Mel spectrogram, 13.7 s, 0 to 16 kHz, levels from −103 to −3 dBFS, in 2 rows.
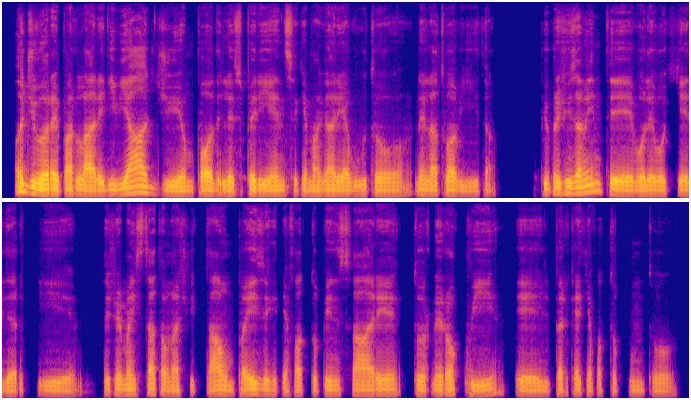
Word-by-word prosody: Oggi 110 - +6
vorrei 90 -2 +8
parlare 80 -2 +4
di 85 +2 -1
viaggi 100 -4 +2
e - - +5
un 75 0 0
po' 80 0 +4
delle 80 - +1
esperienze 80 -1 +1
che 80 - -2
magari 80 0 +1
ha - - +3
avuto 75 -1 -2
nella 80 -1 -1
tua 80 0 +2
vita. 75 0 -6 0.4
Più 95 - -2
precisamente 105 - +3
volevo 80 0 +2
chiederti 75 -2 -5 0.3
se 90 - -4
c'è 90 - -2
mai 85 0 -1
stata 85 -1 -4
una 75 0 -3
città 80 +1 -7
o 85 - +1
un 75 -2 -4
paese 90 +2 0
che 80 - -9
ti 75 - -8
fatto 75 +1 -7
pensare: 85 +1 -3
"Tornerò 85 +1 -2
qui", 80 +3 -4 0.2
e 85 - -5 0.2
il 75 -1 -8
perché - - -6
ti - - -9
fatto, - - -12
appunto, 75 -1 -11
80 Hz, 185 wpm, -22 LUFS, 80-85 Hz, 0.4 s, vorrei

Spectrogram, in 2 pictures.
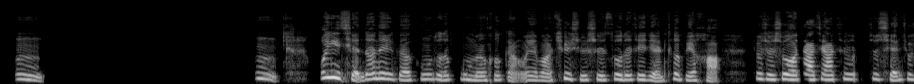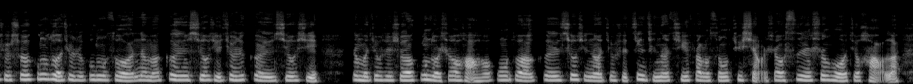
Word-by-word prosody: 嗯。 215 -8 -1 2.1
嗯， 265 -3 -1 0.4
我 305 - +2
以 320 -1 +10
前 - - +1
的 240 - +3
那 265 -2 +4
个 200 -3 +1
工 235 +4 -3
作 220 - +1
的 205 - -1
部 220 +2 -5
门 190 -2 +1
和 205 +1 -4
岗 185 -4 -5
位 195 -1 -2
吧， 175 -2 0
确 255 +6 0
实 210 -2 -3
是 210 -1 -1
做 225 +2 +1
得 210 - +1
这 215 0 0
点 160 -6 0
特 245 +8 -2
别 200 -4 -1
好， 190 - 0 0.3
就 260 - -2
是 230 -2 +2
说 220 -1 +5
大 220 -1 +4
家 215 0 +2
就 235 +2 -2
之 245 - -3
前 215 -5 0
就 230 +1 -3
是 210 -2 -2
说 220 +2 +1
工 235 +2 0
作 220 -5 +5
就 205 +3 -1
是 195 - -2
工 210 +1 -1
作， 180 -4 +2
那 195 +2 -1
么 180 -1 -1
个 210 +3 0
人 200 0 +2
休 200 +1 -1
息 190 -4 0
就 205 +4 -1
是 200 - +1
个 210 -2 -3
人 170 0 +2
休 185 +1 -2
息。 160 -5 0 0.3
那 210 - -2
么 185 -2 +2
就 200 +1 -2
是 195 -1 -1
说 190 -1 +3
工 220 +3 0
作 185 - +3
时 170 - -7
候 195 - +2
好 180 -4 +1
好 165 +2 -2
工 200 +2 -3
作， 180 -5 +2
个 200 +2 -4
人 195 0 +1
休 215 +3 0
息 205 -3 -5
呢， 170 -2 +2
就 195 - -7
是 175 -3 -4
尽 220 +5 0
情 190 -3 -3
地 175 - +2
去 185 +1 -3
放 190 -2 0
松， 175 0 -1
去 205 - -8
享 195 - -4
受 190 - -1
私 210 +4 -4
人 190 -2 +2
生 205 +2 -1
活 165 -4 +4
就 175 +1 -3
好 - - -1
了。 - - 0
200 Hz, 300 characters per minute, -23 LUFS, 185-220 Hz, 2.1 s, 以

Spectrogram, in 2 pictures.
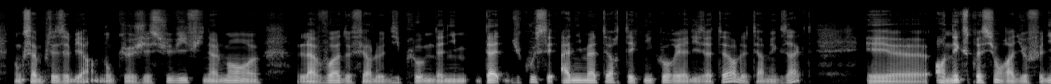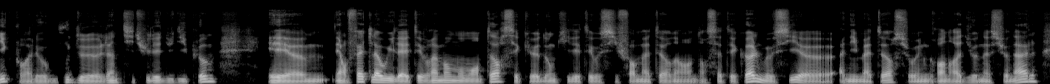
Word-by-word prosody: donc, - - -3
ça 90 - +4
me 75 - -4
plaisait 85 -1 0
bien, 70 0 0
donc - - -6
heu, 75 - 0
j'ai 75 +1 -3
suivi, 95 +6 -2
finalement, 80 -1 -1
heu, 70 - -4 0.4
la 70 0 +3
voie 85 +5 +2
de 80 -3 -4
faire 75 +2 -2
le 70 -1 -3
diplôme 80 +2 -4
d'anim 75 +1 -2 0.2
d'a - - +8
du 85 -1 -13
coup, 110 +6 -4
c'est - - +1
animateur 95 0 +2
technico-réalisateur, 80 -4 -1
le 75 - -2
terme 75 0 -5
exact 70 0 -4 0.5
et 75 -2 +3
heu, 65 -1 0
en 85 -2 +3
expression 100 -1 +3
radiophonique 80 0 0
pour 75 0 -4
aller 80 - -4
au 80 - -2
bout 80 +8 -6
de 85 -5 0
l'intitulé 85 +2 -1
du 80 0 -7
diplôme 125 - -1 0.5
et 85 -1 +6
hem 75 -2 +2
et - - +3
en 80 - +2
fait, 125 +4 +2
là, 105 -2 +7
où 95 - +5
il 85 -2 +4
a 80 - +7
été 90 +3 +1
vraiment 90 +2 +2
mon 85 -2 0
mentor, 115 - +1
c'est - - -1
que 75 - -4
donc 80 +1 -3
il 75 - -3
était 75 - -3
aussi 75 -2 -2
formateur 75 +1 -2
dans 70 0 -3
dans 65 +2 -9
cette - - -5
école 140 - +5
mais 85 - +1
aussi, 100 +8 +1
heu, 70 -1 +1
animateur 75 +7 -1
sur 70 - -2
une 75 +2 -2
grande 75 +1 0
radio 75 +2 -2
nationale 75 - 0
80 Hz, 210 wpm, -24 LUFS, 75-90 Hz, 0.5 s, d'a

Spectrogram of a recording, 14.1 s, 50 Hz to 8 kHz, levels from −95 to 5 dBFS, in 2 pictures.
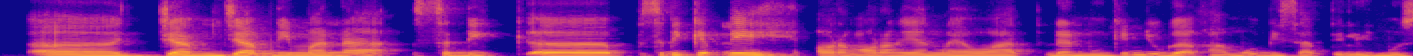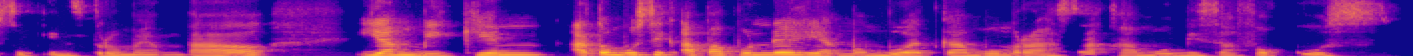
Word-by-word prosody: eee, 180 -1 +2 0.2
jam-jam 180 +4 +4
di 195 - -1
mana 200 +5 -1
sedik 195 +1 -5
eee, 195 -1 +5
sedikit 260 +2 0
nih, 245 -5 +3
orang-orang 195 0 -3
yang 185 0 -3
lewat 170 -2 -3
dan 170 -1 -1
mungkin 180 +10 -4
juga 190 -6 -1
kamu 165 +6 -6
bisa 175 -4 -6
pilih 160 +2 -4
musik 165 -1 -4
instrumental, 160 - -2 0.5
yang 250 0 +5
bikin 265 +6 0
atau 300 - +7
musik 285 0 +2
apapun 250 +3 +1
deh 300 0 +10
yang 230 -4 -1
membuat 200 -1 -1
kamu 195 +5 -3
merasa 190 +1 -5
kamu 195 +4 -7
bisa 190 +1 -8
fokus. 190 -1 -6
195 Hz, 135 wpm, -22 LUFS, 175-230 Hz, 0.5 s, deh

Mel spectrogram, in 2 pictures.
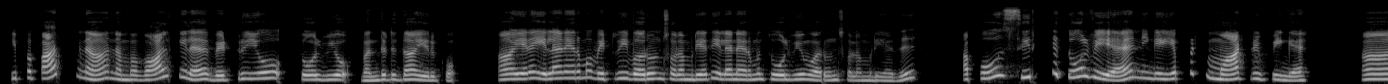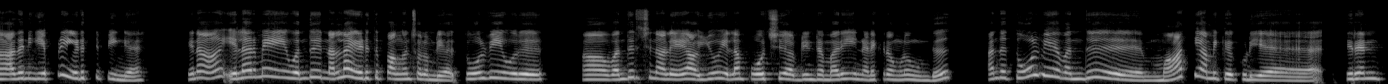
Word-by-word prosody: இப்ப 280 +3 -6
பார்த்தீங்கனா, 330 - +1 0.2
நம்ம 220 -2 -1 0.2
வாழ்க்கையில 300 - 0 0.2
வெற்றியோ, 260 +7 -1 0.4
தோல்வியோ 220 0 +1 0.2
வந்துட்டு 220 +5 -1
தான் 225 0 +3
இருக்கும். 185 -2 -6 0.4
ஆ - - 0 0.2
ஏனா 275 +3 +2
எல்லா 265 +3 +2
நேரமும் 300 +1 -3
வெற்றி 260 +2 -3
வருன்னு 250 +2 +2
சொல்ல 230 -1 0
முடியாது. 230 +3 0
எல்லா 235 -1 +1
நேரமும் 230 +2 -1
தோல்வியும் 225 0 +1
வருன்னு 195 +2 -3
சொல்ல 190 -1 -7
முடியாது. 180 +2 -5 0.6
அப்போ 240 +4 -5 0.3
சிறிய 345 +8 -3
தோல்விய 325 - +2 0.3
நீங்க 270 -3 -3 0.2
எப்பிடி - - -12 0.2
மாற்றியிருப்பீங்க? 235 -5 +1 0.7
ஆ - - +2 0.3
அத 265 +3 +3
நீங்க 260 -1 -2
எப்பிடி 425 - -2
எடுத்துப்பீங்க? 265 -8 -3 0.6
ஏனா, 300 +2 +2 0.3
எல்லோருமே 335 +7 +2 0.3
வந்து 285 +5 0 0.2
நல்லா 305 +9 +4
எடுத்துப்பாங்கன்னு 265 -3 0
சொல்ல 235 -2 +1
முடியாது. 200 -3 0
தோல்வி 285 +4 +2
ஒரு 245 -1 +7 0.6
ஆ - - +1 0.3
வந்துருச்சுனாலே, 265 -1 +1 0.2
"ஐயோ! 235 +4 -1
எல்லாம் 250 +1 0
போச்சு" 245 +1 +3
அப்பிடின்ற 225 0 -1
மாரி 220 +4 +1 0.2
நினைக்கிறவங்களும் 215 0 -2
உண்டு. 190 +5 0 0.5
அந்த 295 +4 -1
தோல்விய 400 +5 +1
வந்து 255 +4 0 0.7
மாத்தியமைக்கக்கூடிய 240 - 0 0.8
திறன் 265 +2 +2
250 Hz, 125 wpm, -25 LUFS, 225-285 Hz, 0.8 s, ஒரு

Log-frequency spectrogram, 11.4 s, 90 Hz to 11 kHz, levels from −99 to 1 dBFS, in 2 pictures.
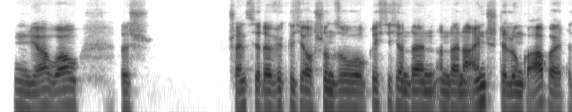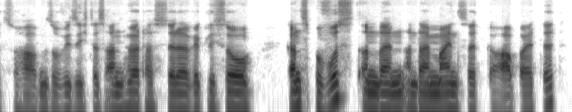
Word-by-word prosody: Ja, 110 +2 0
wow. 120 +2 +3 0.4
Da - - -3
sch - - -13 0.8
scheinst 115 +1 -2
dir - - +2
da 110 - +4
wirklich 125 -1 -2
auch - - +3
schon 120 -3 +1
so 110 0 +2
richtig 125 +1 -3
an 110 -3 +2
deinen 115 0 +3
an 110 -2 -1
deiner 110 -1 +4
Einstellung 110 -5 +2
gearbeitet - - +3
zu - - -18
haben, 95 +1 -4
so 95 -1 -11
wie 100 - -6
sich 100 0 -9
das 100 -1 -9
anhört. 105 +2 -1
Hast 105 -2 -9
du - - +1
dir 105 - +1
da 100 0 0
wirklich 110 -1 -7
so 105 -1 +3 0.3
ganz 115 0 +2
bewusst 130 +9 -2
an 105 -2 +2
deinem 105 0 +2
an 100 -1 -3
deinem 100 0 +2
Mindset 100 0 0
gearbeitet. 100 +8 -2
110 Hz, 205 wpm, -23 LUFS, 100-115 Hz, 0.8 s, da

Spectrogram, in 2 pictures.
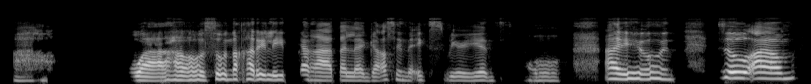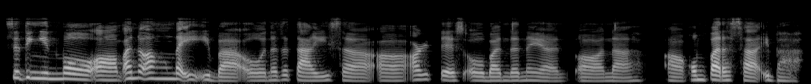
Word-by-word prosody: Ah, - - -9 0.9
wow. 195 +3 +5
So 240 +3 +2
naka-relate 225 -2 +2
ka 225 - +2
nga 190 -1 +4
talaga 180 0 -2
kasi 215 -1 -8
na-experience 185 -1 -7
mo. 175 -1 -9 0.5
Ayon, 255 -1 +4 0.4
so, 290 -2 +7
um, 270 0 +7 0.2
sa 305 - -5
tingin 275 -4 -2
mo, 240 -4 +1
um, 200 -1 +1
ano 285 +2 -1
ang 265 +1 -1
naiiba 185 -8 -3
o 180 0 -6
natatangi 195 -2 -5
sa, 170 -4 -6
ah, 180 0 -6
artist 215 -4 -5
o 185 -1 -5
banda 180 0 -5
na 190 0 -9
yan, 165 -3 -8 0.2
o 160 -1 -6
na, 165 +2 -10 0.2
ah, 170 -2 -5
kompara 205 -1 +1
sa 180 -4 -2
iba? 185 -4 -11
195 Hz, 130 wpm, -21 LUFS, 180-235 Hz, 0.9 s, so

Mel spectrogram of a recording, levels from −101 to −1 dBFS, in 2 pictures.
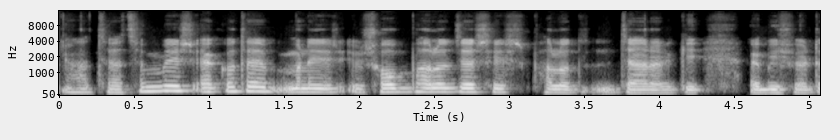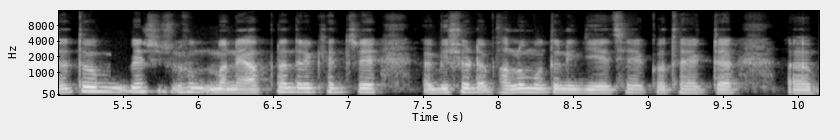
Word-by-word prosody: আচ্ছা, 145 -1 -8
আচ্ছা 135 +6 -5
বেশ। 210 -1 +5
এক 170 - +2
কথায় 185 +1 +4
ম - - -7
মানে, 155 0 +4 0.4
'সব 160 0 +4
ভালো 170 0 +5
যার 160 -1 +5
শেষ 150 -1 0 0.2
ভালো 140 -2 +3 0.3
এয - - -2
যার' 130 -1 +4
আরকি 125 0 -3 0.4
এ্যা - - +2
বিষয়টা। 130 +1 -2
তো - - +2
উম 180 - -2 0.2
বেশ 175 +1 +1 0.2
উ - - -1 0.3
মানে 140 0 +2
আপনাদের 165 +4 0
ক্ষেত্রে 160 -1 -1 0.3
অ্যাঁ - - -2
বিষয়টা 155 +2 0
ভালো 140 +2 +1
মতনই 145 -2 0
গিয়েছে 130 +1 -2
এক 140 - -11
কথায় 140 - -4
একটা 130 - -1 0.4
অ্যা 125 - -1
150 Hz, 195 wpm, -21 LUFS, 135-165 Hz, 0.4 s, বেশ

